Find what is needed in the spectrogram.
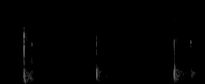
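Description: A few faint, short clicks in near silence: one about a quarter second in, one about a second in, and two tiny ones near the end.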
